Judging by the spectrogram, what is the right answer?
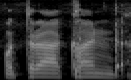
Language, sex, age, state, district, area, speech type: Kannada, male, 45-60, Karnataka, Tumkur, urban, spontaneous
